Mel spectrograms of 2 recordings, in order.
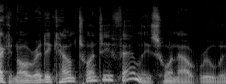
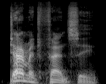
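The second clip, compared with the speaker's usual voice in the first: put-on louder, angry snap at his old rival; angry outburst; 7 dB louder than usual. Lord Hex angrily confronting Fancy Pants over his investment. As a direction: curse him out, louder. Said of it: "he said, pounding his hoof".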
